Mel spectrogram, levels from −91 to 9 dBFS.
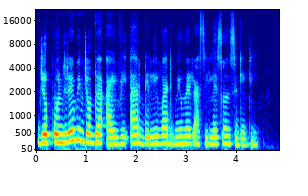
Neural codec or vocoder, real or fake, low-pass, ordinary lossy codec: codec, 44.1 kHz, 2.6 kbps, DAC; fake; none; none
